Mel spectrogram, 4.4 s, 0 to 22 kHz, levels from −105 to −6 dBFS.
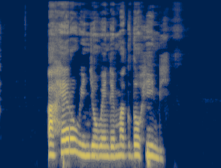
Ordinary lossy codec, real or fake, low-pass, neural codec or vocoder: none; fake; none; vocoder, 44.1 kHz, 128 mel bands every 512 samples, BigVGAN v2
